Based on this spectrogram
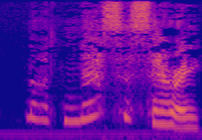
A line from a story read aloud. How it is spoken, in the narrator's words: cried the girl, her big eyes shining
